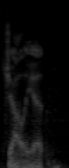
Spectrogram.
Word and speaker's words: Joliet: It's every story just takes place in Joliet. Weird. Oh, well. – Hmm. – If I was to tell stories, you know. – It's pronounced Joliet.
